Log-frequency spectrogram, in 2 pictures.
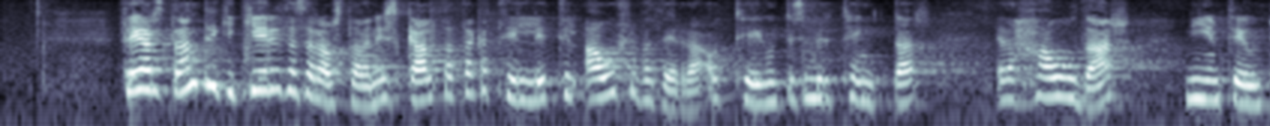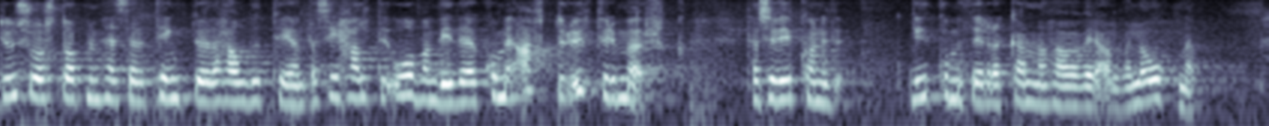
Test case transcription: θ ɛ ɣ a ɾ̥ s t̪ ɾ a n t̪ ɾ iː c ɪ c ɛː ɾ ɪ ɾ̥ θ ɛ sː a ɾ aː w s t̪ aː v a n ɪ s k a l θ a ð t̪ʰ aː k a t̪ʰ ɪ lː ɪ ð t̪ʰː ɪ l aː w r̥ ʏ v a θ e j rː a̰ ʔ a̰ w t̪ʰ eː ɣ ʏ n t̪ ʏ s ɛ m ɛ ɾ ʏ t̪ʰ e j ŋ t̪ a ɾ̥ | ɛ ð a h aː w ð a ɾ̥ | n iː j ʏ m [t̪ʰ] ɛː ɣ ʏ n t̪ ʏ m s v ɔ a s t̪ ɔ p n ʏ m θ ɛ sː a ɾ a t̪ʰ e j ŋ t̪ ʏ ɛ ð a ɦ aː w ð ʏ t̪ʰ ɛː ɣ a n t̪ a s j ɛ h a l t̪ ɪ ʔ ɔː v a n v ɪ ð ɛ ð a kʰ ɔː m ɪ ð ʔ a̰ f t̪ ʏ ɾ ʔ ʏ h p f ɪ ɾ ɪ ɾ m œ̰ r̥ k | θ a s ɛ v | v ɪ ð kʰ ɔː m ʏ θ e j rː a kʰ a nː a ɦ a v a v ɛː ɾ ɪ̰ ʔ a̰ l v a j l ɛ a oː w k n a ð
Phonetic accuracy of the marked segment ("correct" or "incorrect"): correct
